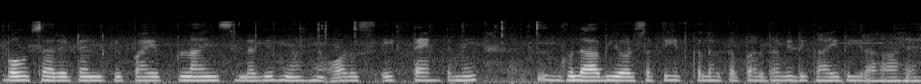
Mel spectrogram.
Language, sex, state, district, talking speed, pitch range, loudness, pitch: Hindi, female, Goa, North and South Goa, 165 wpm, 175-185 Hz, -19 LUFS, 180 Hz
